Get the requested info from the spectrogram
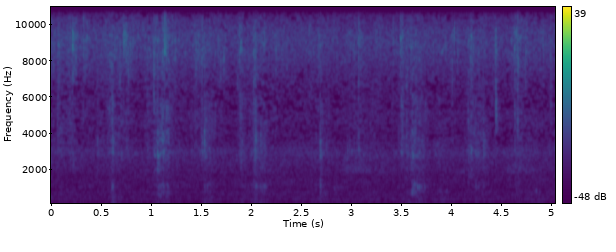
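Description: A hand squishing and kneading a thick curd-and-spice marinade in a steel bowl: irregular soft wet squelches with small clicks.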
